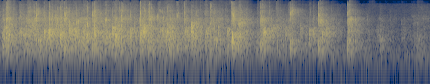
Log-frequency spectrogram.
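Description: A hall of teachers at a Daejeon education office training session applauds to welcome a high school math teacher as speaker, with many hands clapping in a dense, continuous patter that tapers slightly toward the end.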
